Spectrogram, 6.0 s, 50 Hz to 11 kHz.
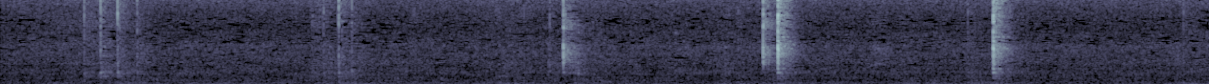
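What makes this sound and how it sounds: Fingertips and nails tap slowly on the silver metal sleeve of a medium-small, hollow, capsule-shaped 212 perfume bottle with clear glass domed ends, lying on a dark surface, its fill unknown. Six short, bright, crisp ticks sound at uneven intervals over a quiet, low background hiss. Each tick dies away almost instantly.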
